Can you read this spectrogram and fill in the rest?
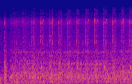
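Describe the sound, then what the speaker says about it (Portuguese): A domestic sewing machine runs a straight seam on a small fabric pouch, a close, steady mechanical whir with a fast regular stitching pulse and no pauses. "Vou passar uma costurinha reta."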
